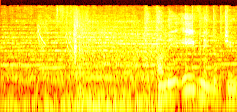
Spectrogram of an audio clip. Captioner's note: gunfire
